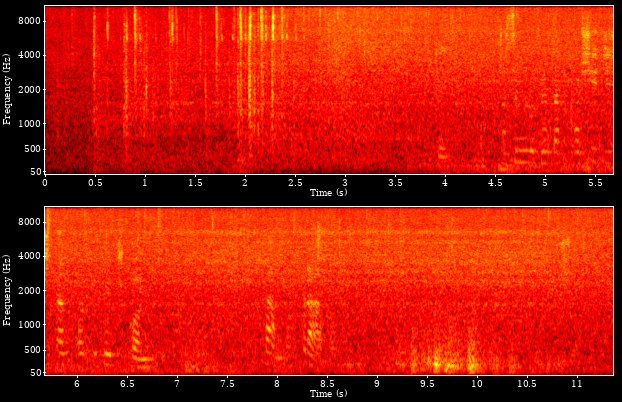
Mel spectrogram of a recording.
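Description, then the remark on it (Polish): Steady rain patters and hisses throughout while low thunder rumbles in the background, swelling briefly near the end. A man speaks quietly over the downpour from a balcony where the rain does not reach, looking out over grain fields, trees and flowers. “Tu jest balkon, to tu nie pada deszcz patrzę na świat, patrzę na te zboża, na drzewa, na kwiaty.”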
